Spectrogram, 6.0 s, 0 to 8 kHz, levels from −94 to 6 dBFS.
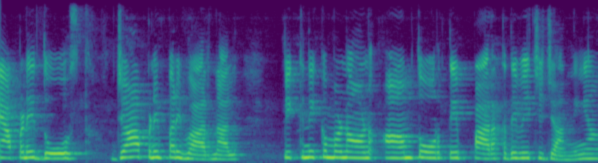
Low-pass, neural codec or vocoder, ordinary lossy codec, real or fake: none; none; none; real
